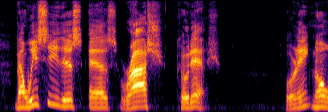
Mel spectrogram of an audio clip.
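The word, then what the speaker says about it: ראש: This is a syllable, row. This is just a space holder. And it's grammar rules force it to be there. And then this is the sh. So the word is Rosh.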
